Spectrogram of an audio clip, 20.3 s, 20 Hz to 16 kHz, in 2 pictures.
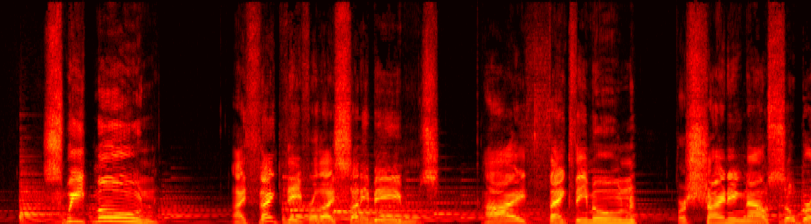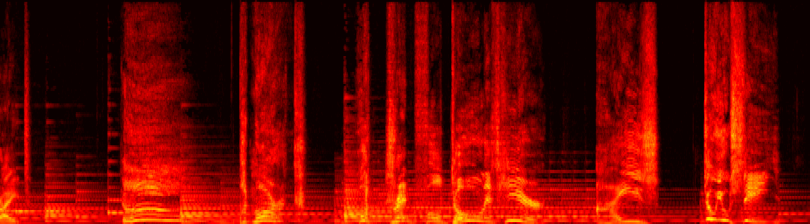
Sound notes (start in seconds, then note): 11.8 Pyramus gasps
